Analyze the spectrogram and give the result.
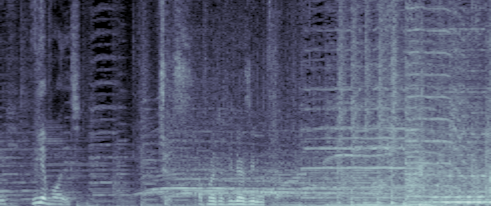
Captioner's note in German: Jubel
